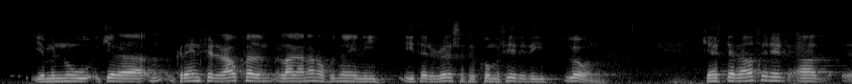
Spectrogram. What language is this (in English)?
Icelandic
